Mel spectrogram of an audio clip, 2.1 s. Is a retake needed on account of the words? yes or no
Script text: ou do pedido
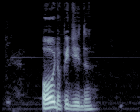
no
